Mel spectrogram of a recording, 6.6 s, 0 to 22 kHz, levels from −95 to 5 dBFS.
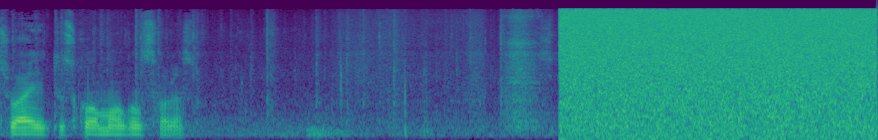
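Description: At 4.20 s the audio turns into loud, harsh noise that continues to the end of the clip: samples built from the wrong bytes. The reader has lost track of byte order or alignment, so each sample's rapidly changing low byte lands in the high, most significant position. Unlike digital clipping or crackle, which distort a sound that is still recognisable, this replaces it outright.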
